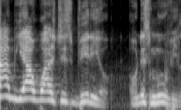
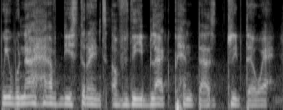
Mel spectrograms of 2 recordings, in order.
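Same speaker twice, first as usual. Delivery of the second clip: slow, mocking African movie accent; 2 semitones lower, 4 dB quieter than usual. Podcast host mocks an actor's movie line, in a put-on African accent. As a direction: exaggerate a bad African accent, drawn out. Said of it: "We ain't buying that accent".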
